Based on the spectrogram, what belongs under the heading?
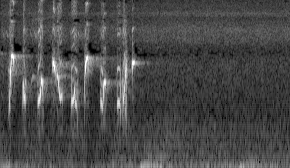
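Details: Southern Thai streak-eared bulbul delivering a lively run of about ten clipped, chattering notes that alternate between higher and lower pitches, finishing with a drawn-out thin note. The background is quiet.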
